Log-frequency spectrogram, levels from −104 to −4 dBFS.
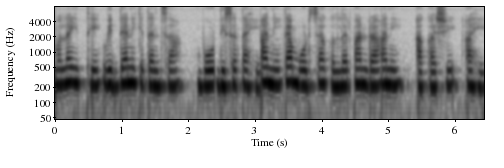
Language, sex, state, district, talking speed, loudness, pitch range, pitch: Marathi, female, Maharashtra, Dhule, 150 wpm, -14 LUFS, 215-235 Hz, 225 Hz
